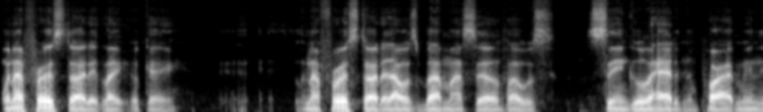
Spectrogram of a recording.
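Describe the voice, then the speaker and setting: A man with a Southern US accent and vocal fry speaks at a very deep, low pitch in a dry, close sound with no echo. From US South. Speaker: audiobook narrator. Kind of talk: casual chat.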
